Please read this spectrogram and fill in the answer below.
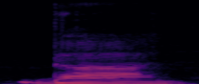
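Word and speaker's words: دال: When the tip of the tongue touch the upper 2 incisors, upper, with the gum line, Dal is pronounced Dal.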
